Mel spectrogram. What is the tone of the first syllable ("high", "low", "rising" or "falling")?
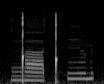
low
